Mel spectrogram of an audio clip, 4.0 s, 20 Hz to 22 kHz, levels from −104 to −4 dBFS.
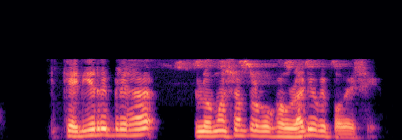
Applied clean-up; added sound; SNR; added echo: neural mask model RNNoise.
